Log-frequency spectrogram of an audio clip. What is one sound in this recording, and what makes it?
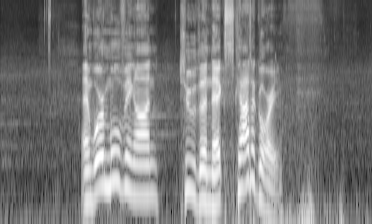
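A man speaks with animation through a microphone in a large hall.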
